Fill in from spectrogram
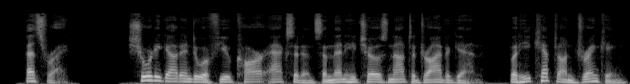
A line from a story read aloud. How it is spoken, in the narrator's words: my father said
